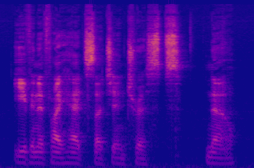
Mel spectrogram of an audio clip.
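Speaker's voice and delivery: dry, dismissive deadpan, very low and very soft, put-on. Retelling a scene where he turns to her and answers, acting out a deadpan reply. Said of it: "deadpan, and just looks at her and goes".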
